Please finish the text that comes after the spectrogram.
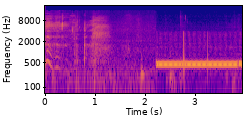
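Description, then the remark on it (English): After a couple of seconds of muffled rustling, a loud, steady electronic phone ringing tone starts and holds unbroken to the end, with no answer. “Never picks up.”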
